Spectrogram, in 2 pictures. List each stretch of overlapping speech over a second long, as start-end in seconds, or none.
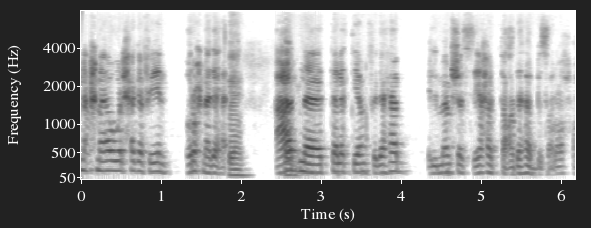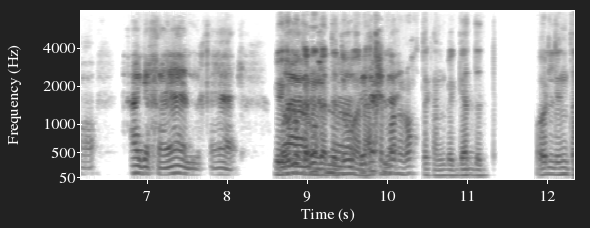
8.6-10.2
